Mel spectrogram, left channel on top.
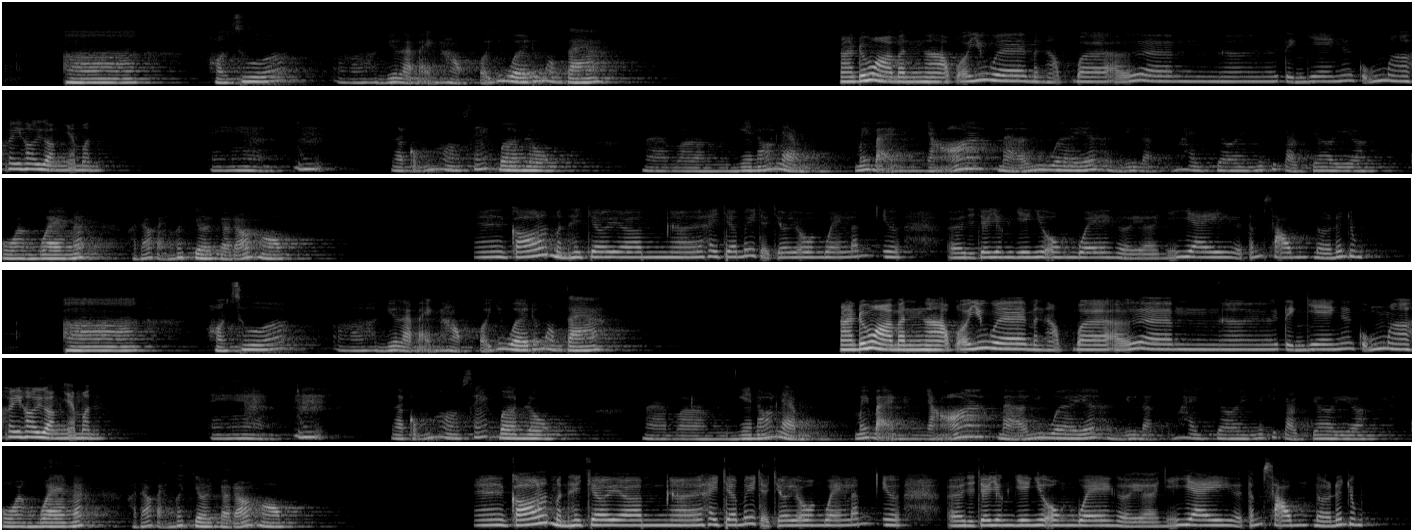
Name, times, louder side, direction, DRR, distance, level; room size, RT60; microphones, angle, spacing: voice 1, 0.6-1.7 2.1-2.9 3.3-6.0 16.2-16.8 18.0-19.6 20.5-22.3 22.6-27.8 28.2-29.1 29.5-31.0, right 1 dB, 30° right, 2.2 m, -32 dB
voice 2, 8.4-15.1 16.5-16.7 17.0-17.3 32.9-41.8, right 4 dB, 55° right, 0.8 m, -29 dB
29.0 x 16.5 x 9.8 m
head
